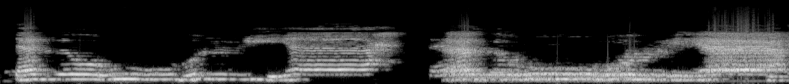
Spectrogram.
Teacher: لما جت تذروا راء مفخمة لأنها مضمومة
